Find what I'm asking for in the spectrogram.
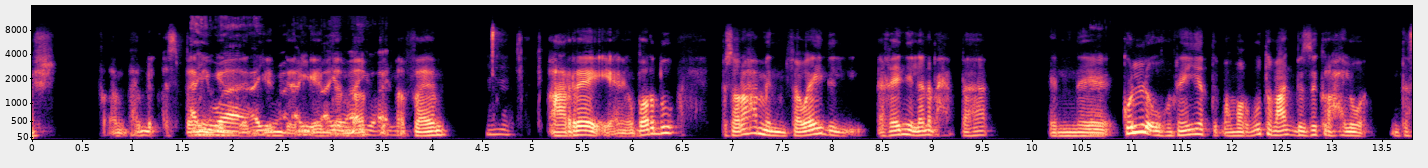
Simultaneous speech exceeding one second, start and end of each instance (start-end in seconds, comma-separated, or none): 1.6-3.8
